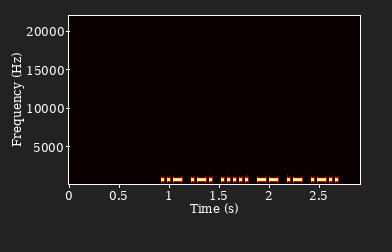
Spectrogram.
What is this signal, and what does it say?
Morse code, heard as a keyed tone, about 40 wpm, 700 Hz. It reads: UR5MAL
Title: DXCC-100 Call Signs - 6 Characters - Repeated 3x - 40wpm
